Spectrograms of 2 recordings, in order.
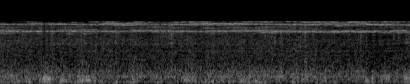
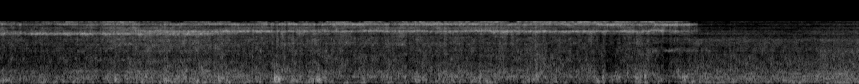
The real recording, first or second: first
